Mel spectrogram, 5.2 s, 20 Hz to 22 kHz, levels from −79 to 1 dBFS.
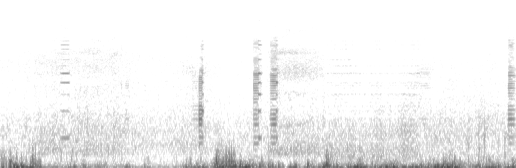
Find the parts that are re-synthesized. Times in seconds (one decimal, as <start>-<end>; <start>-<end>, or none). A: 3.3-4.2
